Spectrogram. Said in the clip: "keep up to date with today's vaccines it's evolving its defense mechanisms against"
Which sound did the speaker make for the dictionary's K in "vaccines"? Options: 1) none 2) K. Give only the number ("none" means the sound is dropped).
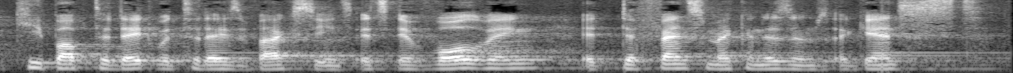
2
